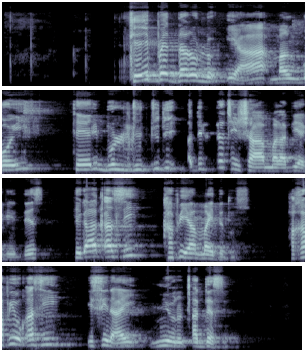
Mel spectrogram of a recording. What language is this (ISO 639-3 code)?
wal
